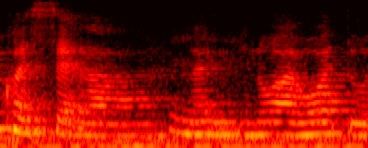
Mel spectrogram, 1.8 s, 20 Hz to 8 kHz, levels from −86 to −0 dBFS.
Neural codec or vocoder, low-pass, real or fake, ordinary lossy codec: none; none; real; none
